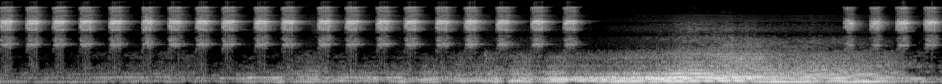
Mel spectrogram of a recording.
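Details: ["A walang kecek katydid, which calls loudly after dark and serves as a tutor sound for cage birds, gives a steady train of high shrill pulses. A passing engine's roar drowns it for a few seconds before the pulsing returns."]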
